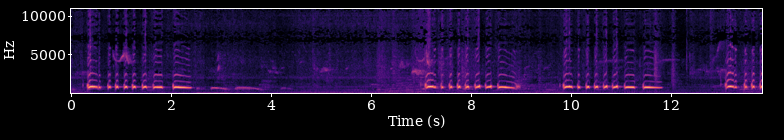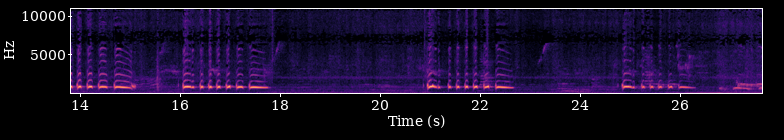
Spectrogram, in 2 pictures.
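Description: Zebra dove (perkutut, Bangkok type) singing: seven runs of quick, evenly spaced cooing notes, each run about one and a half to two seconds long and ending on a longer falling note, with pauses of one to four seconds between runs.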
